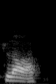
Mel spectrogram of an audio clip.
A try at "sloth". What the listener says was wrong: This is only one syllable. Not salot. No. This is wrong.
